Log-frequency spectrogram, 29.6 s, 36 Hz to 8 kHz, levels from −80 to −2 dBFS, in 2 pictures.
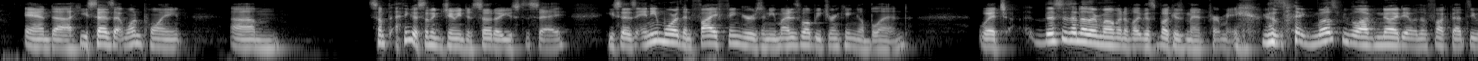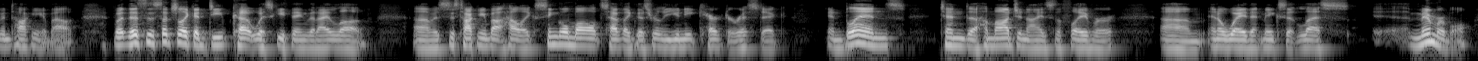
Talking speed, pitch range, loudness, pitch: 215 wpm, 120-150 Hz, -25 LUFS, 130 Hz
